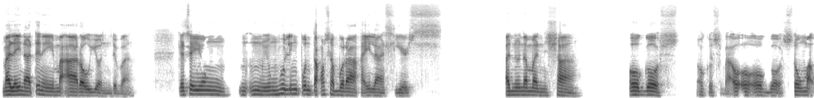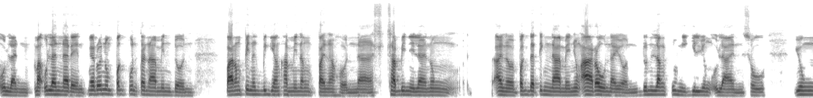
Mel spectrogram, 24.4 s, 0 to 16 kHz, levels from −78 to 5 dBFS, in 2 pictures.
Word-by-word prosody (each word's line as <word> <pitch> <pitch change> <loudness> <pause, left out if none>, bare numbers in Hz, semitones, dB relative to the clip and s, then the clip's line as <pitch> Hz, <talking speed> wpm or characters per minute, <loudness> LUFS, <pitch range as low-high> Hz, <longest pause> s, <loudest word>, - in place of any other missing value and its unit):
malay 135 +2 +7
natin, 135 +3 +2
eh, 130 -2 +1
maaraw 120 -2 +4
'yun 100 -4 -4
'di 95 - -5
ba? 90 - -9 0.7
Kasi 155 +3 +2
'yung 145 -5 -1 0.2
mm, 135 +1 -3
'yung 145 +2 -2
huling 165 -1 0
punta 150 -3 +2
ko 140 - -3
sa 145 - -1
Boracay 120 -3 +1
last 105 -3 -3
years. 100 -1 -4 1.3
Ano 130 +1 +2
naman 130 -3 +2
siya, 110 -4 -1 0.7
August, 135 -4 +2 0.2
August - - -10
ba? - - 0
Oo 120 0 +1
August, 115 +3 -6
so 130 - +2
maulan 130 -1 +1 0.2
maulan 145 +1 +3
na 135 -2 +4
rin 115 -2 -1
pero 155 +1 +2
nung 160 -2 -3
pagpunta 150 -1 -2
namin 130 -2 -2
dun, 115 -2 -4 0.5
parang 140 +3 +5
pinagbigyan 145 -2 -2
kami 130 -2 -3
ng 125 -2 -6
panahon 115 -3 -2
na 110 0 -2 0.2
sabi 135 -1 +2
nila 125 -2 0
nung 120 -4 -6 0.6
ano, 125 -4 +1
pagdating 140 +2 -1
namin 125 -1 +1
'yung - - -8
araw 140 0 +7
na 125 - -2
'yun, 110 0 -5
dun 140 +2 -3
lang 140 -1 +2
tumigil 130 -2 -3
'yung 125 -2 -5
ulan. 110 -3 -2
So, 115 -1 -6 0.4
'yung 145 0 0
130 Hz, 145 wpm, -22 LUFS, 115-140 Hz, 1.3 s, malay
